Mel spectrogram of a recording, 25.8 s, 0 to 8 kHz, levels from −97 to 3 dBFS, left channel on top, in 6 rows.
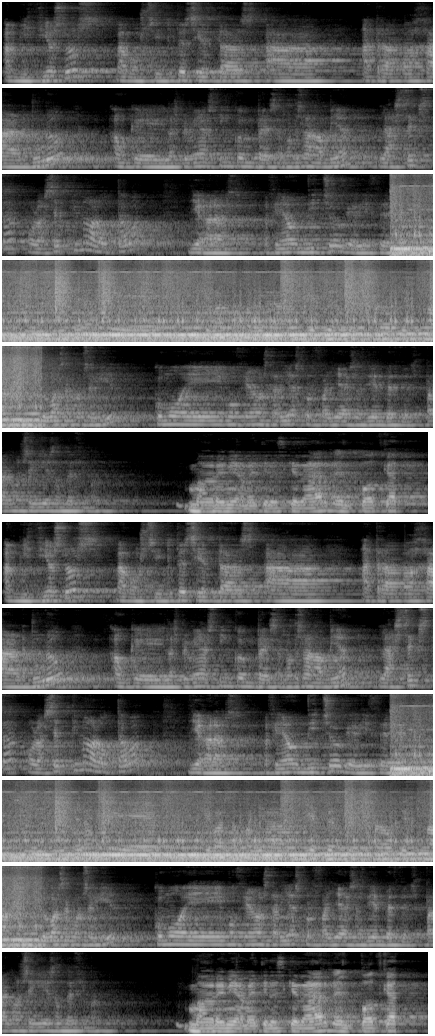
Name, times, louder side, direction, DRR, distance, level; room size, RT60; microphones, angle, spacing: voice 1, 0.0-3.3 3.6-18.5 18.8-22.6, right 1 dB, 30° right, 1.9 m, -37 dB
sound 1, 12.5-17.6, left 1 dB, 15° left, 0.7 m, -23 dB
voice 2, 23.3-25.5, right 4 dB, 65° right, 0.6 m, -30 dB
28.0 x 27.5 x 4.6 m
head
